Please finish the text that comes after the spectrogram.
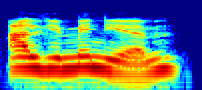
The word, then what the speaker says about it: aluminium: For example, aluminium has got al, u, min, e, so it's got 5 syllables.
